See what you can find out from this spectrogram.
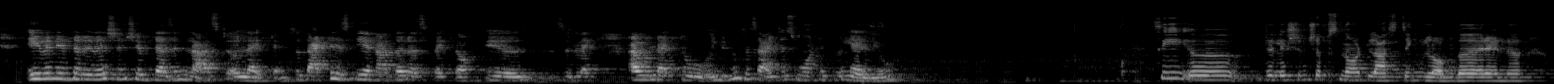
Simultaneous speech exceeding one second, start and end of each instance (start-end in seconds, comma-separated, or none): none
